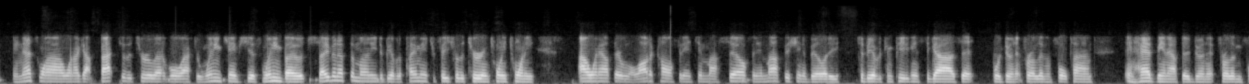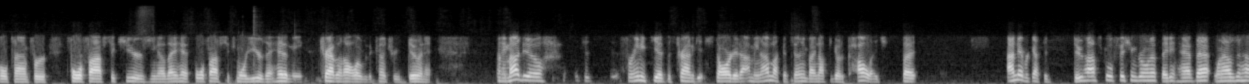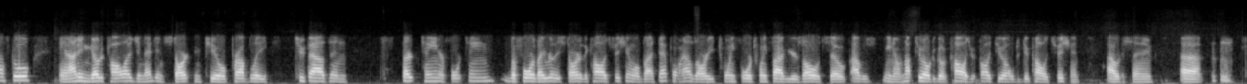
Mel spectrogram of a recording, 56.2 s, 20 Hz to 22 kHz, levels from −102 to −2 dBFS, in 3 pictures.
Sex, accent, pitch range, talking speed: male, American, 135-160 Hz, 225 wpm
